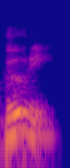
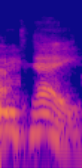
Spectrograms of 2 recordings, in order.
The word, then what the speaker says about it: Boutte: They kept on saying Kayshon Booty.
